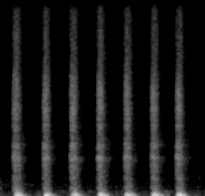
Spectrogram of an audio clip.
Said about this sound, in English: so I'm not sure if you can hear that, but I'm exhaling out forcefully through my nose. And it's almost like I'm kind of crunching in my belly.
